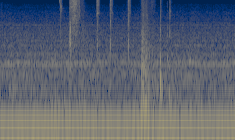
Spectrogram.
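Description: Short electronic menu clicks sound in quick succession.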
